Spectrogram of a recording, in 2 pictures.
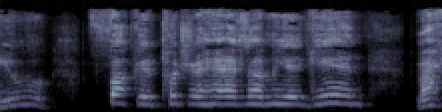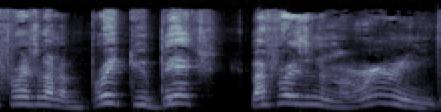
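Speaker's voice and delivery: high-pitched mock belligerent threat; drunk friend's threat. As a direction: imitate a drunk friend picking a fight.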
